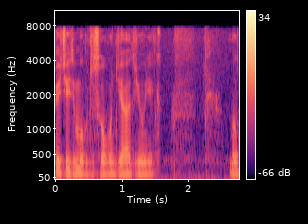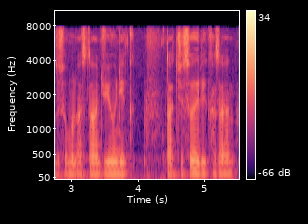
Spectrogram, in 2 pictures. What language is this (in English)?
Kashmiri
